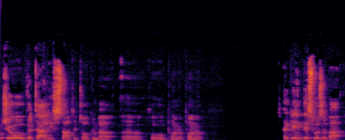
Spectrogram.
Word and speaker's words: Ho'oponopono: So I'll pronounce Yeah, this. please. Ho'oponopono.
